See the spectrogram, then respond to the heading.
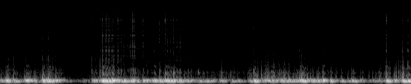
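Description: Long dark fingernails scratch the hollow metal mesh grille of a Blue Yeti Nano microphone while the hands partly cover it. The result is a dense, low, rumbling scrape centered around 190 Hz, with scattered bright crackles on top. It runs almost continuously, except for a brief quiet dip just before the one-second mark.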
